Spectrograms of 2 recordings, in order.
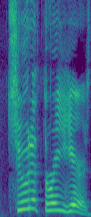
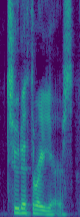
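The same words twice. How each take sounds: First: "Two to three years" much higher, louder and slow; emphatic repeat. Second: Said in the usual way. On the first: Real, not acted. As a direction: hammer home "Two to three years" in disbelief.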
